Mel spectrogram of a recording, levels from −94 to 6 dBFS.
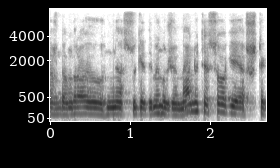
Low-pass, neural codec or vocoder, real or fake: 7.2 kHz; vocoder, 44.1 kHz, 128 mel bands every 512 samples, BigVGAN v2; fake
